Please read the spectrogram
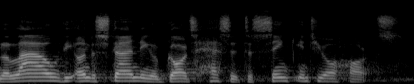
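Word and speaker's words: Hesed (חסד): It's the word hesed. Sometimes when you read it in English, it's spelled with a C. C-H-E-S-E-D.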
